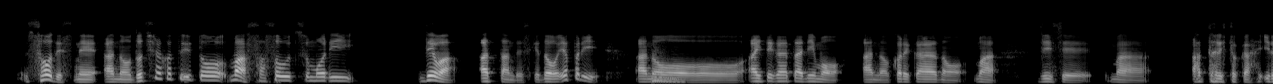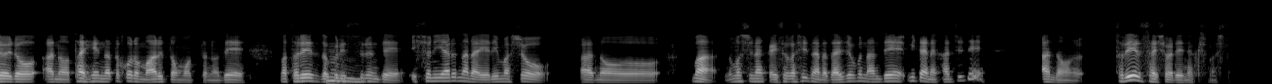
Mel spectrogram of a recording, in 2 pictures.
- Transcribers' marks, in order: none
- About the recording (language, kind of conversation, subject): Japanese, podcast, 偶然の出会いで人生が変わったことはありますか？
